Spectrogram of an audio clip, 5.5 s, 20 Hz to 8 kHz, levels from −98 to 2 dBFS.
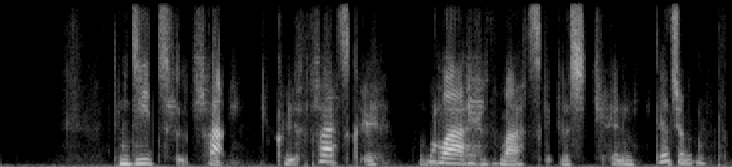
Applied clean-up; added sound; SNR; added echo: neural diffusion model UNIVERSE++.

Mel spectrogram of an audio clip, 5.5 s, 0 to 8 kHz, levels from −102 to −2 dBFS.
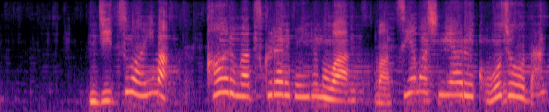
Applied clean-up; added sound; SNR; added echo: neural separator model SepFormer DNS4.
